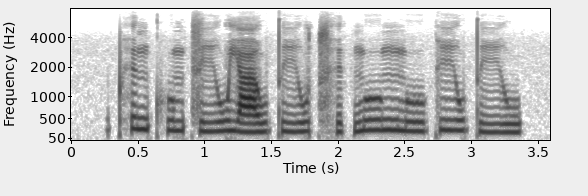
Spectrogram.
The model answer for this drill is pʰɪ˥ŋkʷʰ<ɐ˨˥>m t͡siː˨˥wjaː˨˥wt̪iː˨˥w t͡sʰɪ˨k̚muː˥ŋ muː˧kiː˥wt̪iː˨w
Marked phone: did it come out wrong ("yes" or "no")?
yes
